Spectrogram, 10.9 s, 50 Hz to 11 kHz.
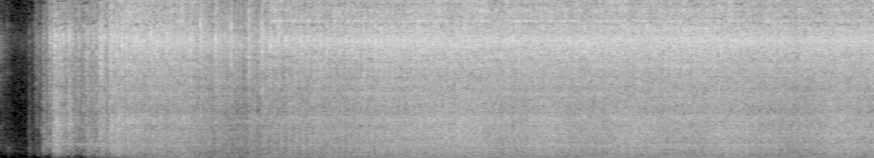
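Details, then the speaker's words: Troy-Bilt TB70SS 33cc two-stroke trimmer after carburetor reassembly: buzzes up to a high, slightly wavering drone that won't hold steady; runs well at high throttle but surges when throttled down, suspected remaining clog in the carburetor. "So it's still it's better, but it still surges a little bit."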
